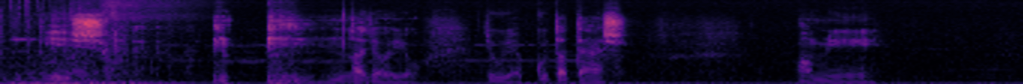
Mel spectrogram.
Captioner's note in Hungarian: köhögés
